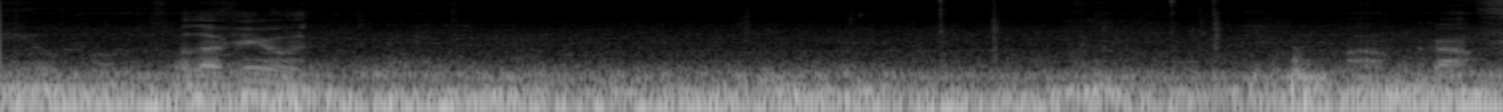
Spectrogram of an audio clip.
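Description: A car approaching on the mountain road climbing the Serra de Teixeira, its engine rumbling steadily and growing nearer as people talk over it.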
